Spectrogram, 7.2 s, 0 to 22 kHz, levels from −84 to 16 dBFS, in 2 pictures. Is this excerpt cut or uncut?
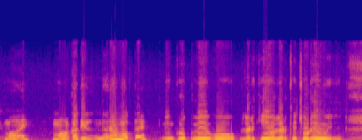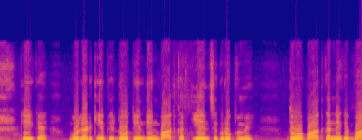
cut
